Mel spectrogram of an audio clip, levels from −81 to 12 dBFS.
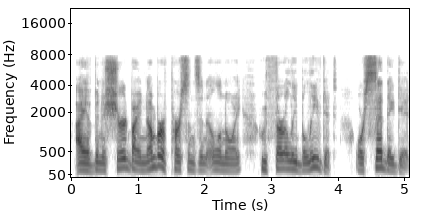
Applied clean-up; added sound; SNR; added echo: none; none; none; none.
